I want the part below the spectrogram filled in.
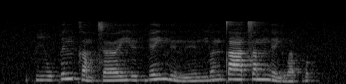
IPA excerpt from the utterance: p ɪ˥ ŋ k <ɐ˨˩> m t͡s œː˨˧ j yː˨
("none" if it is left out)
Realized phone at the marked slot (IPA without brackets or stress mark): ɐ˨˩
